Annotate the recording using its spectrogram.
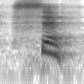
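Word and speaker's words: sept: دونك الحرف الساكن اللي نعمله هنا هو لو بي، ولكن لا ينطق، والحرف اللي ينطق هو هذا ت على فان. 7 داكوغ. هذا البي لا ينطق، هو متواجد ولكن ما نطقوش. يعطيني 7.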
